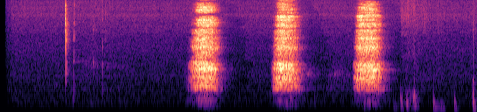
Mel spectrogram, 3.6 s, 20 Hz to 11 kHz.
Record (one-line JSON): {"exhalation_length": "3.6 s", "exhalation_amplitude": 5610, "exhalation_signal_mean_std_ratio": 0.34, "survey_phase": "beta (2021-08-13 to 2022-03-07)", "age": "18-44", "gender": "Female", "wearing_mask": "No", "symptom_none": true, "smoker_status": "Never smoked", "respiratory_condition_asthma": false, "respiratory_condition_other": false, "recruitment_source": "REACT", "submission_delay": "2 days", "covid_test_result": "Negative", "covid_test_method": "RT-qPCR", "influenza_a_test_result": "Negative", "influenza_b_test_result": "Negative"}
